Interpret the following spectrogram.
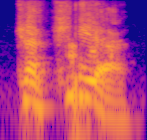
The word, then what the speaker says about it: Cachia: It's phonetically spelled there. I just thought that was decoration. Cachia.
